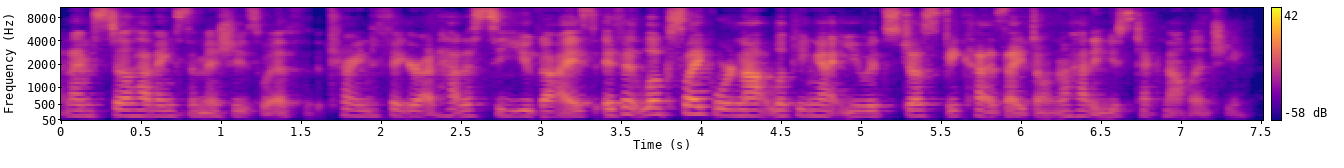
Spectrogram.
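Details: Adult woman speaking; ordinary speech.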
